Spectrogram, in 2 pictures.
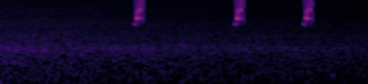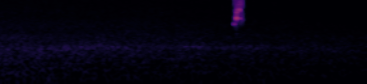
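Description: Short, soft interface ticks sound a few times.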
